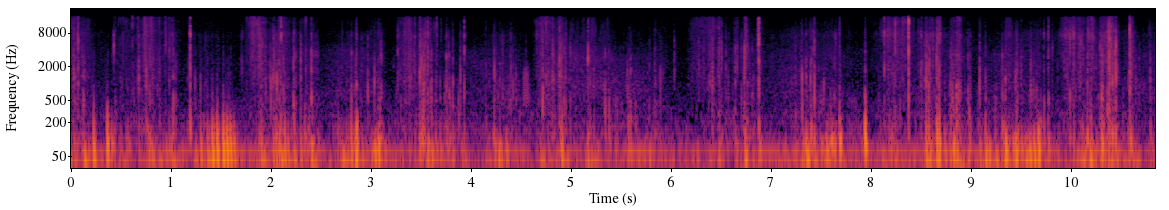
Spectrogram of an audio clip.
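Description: A dark red glossy patent leather wallet is scratched and tapped with long nails, giving a dense run of short, dry taps and crinkly scratching over a low rumble. The strokes come in quick bursts with occasional brighter clicks and no ring.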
